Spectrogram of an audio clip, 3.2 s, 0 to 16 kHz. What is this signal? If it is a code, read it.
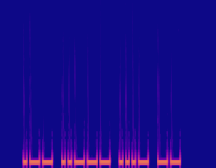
Morse code, heard as a keyed tone, about 25 wpm, 700 Hz. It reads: W2VM
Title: Call Signs - 25wpm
